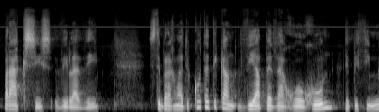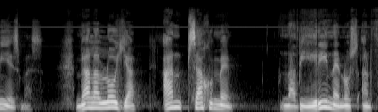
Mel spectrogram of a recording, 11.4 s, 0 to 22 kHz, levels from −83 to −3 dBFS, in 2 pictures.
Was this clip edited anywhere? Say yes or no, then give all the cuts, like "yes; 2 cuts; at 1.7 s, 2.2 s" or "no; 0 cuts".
yes; 3 cuts; at 5.2 s, 8.0 s, 10.2 s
